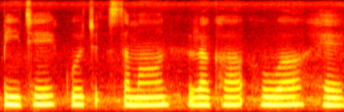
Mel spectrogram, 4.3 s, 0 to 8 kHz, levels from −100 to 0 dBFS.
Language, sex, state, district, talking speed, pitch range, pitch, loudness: Hindi, female, Madhya Pradesh, Katni, 85 wpm, 200-215 Hz, 205 Hz, -15 LUFS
